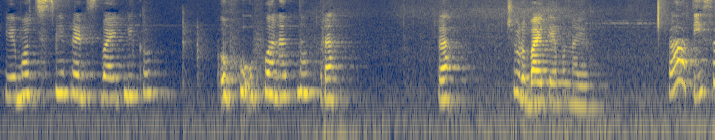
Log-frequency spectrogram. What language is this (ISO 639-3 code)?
tel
